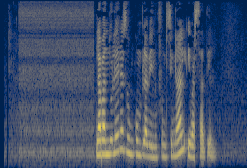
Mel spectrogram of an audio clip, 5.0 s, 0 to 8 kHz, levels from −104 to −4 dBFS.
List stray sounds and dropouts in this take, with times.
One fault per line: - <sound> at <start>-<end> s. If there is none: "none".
none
